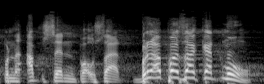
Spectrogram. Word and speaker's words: zakat: Yang paling tinggi namanya za zakat, bukan zakar. Zakat.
